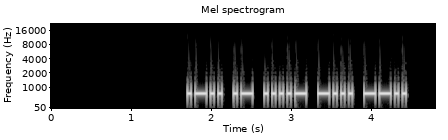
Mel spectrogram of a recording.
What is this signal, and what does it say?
Morse code, heard as a keyed tone, about 25 wpm, 700 Hz. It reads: LA4BZ
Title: DXCC-100 Call Signs - 5 Characters - Repeated 2x - 25wpm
